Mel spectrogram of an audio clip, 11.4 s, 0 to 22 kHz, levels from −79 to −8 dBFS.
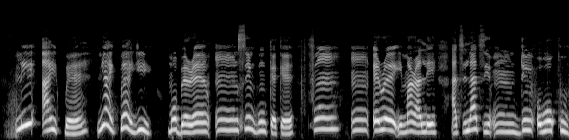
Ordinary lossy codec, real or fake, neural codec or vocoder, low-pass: none; real; none; none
